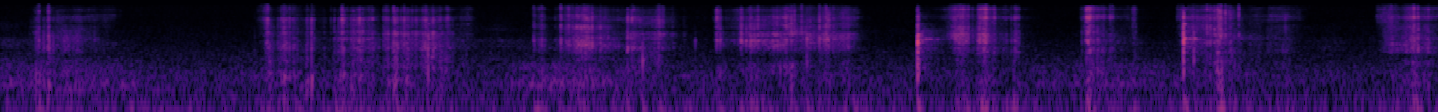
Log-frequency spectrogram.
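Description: A red plastic spoon stirs and lifts coarse salt in a small bowl. Bursts of bright, gritty crunching and rustling come and go, with sharp granular clicks scattered between them and almost no low end.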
